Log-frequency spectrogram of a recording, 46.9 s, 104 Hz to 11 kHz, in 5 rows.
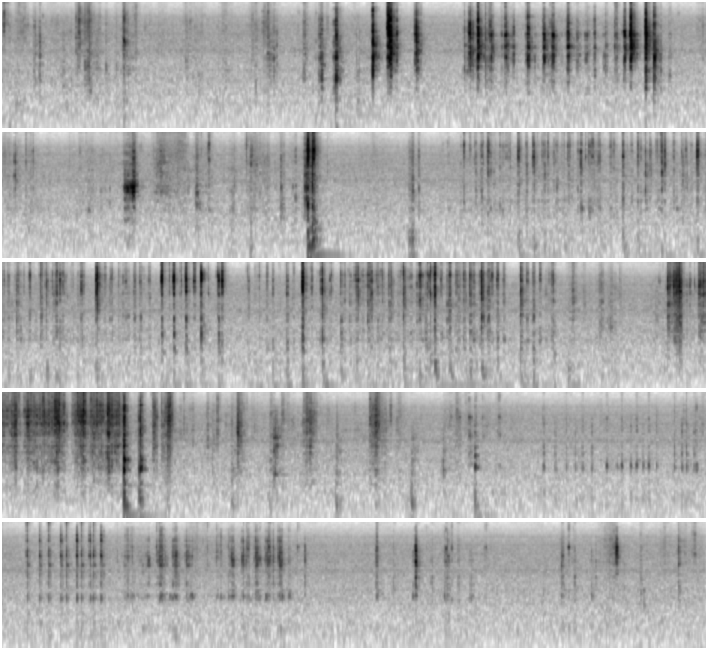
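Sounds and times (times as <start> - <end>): quick irregular clicks and taps: 15.6 - 26.2, 34.4 - 41.7.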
